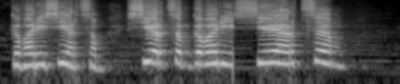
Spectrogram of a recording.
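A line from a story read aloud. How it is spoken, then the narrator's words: Joyful whisper. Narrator (Russian): Радостно прошептала Рутман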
